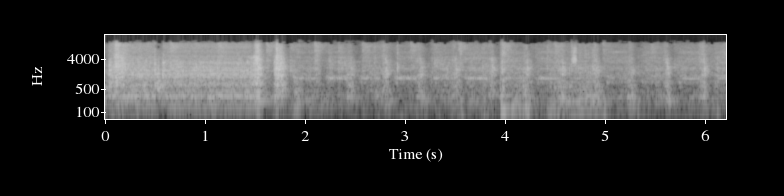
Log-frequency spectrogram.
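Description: HP Envy 6030 inkjet all-in-one printer running a black-and-white copy job: its mechanism runs steadily, louder for the first second and a half, with a few sharp clicks.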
